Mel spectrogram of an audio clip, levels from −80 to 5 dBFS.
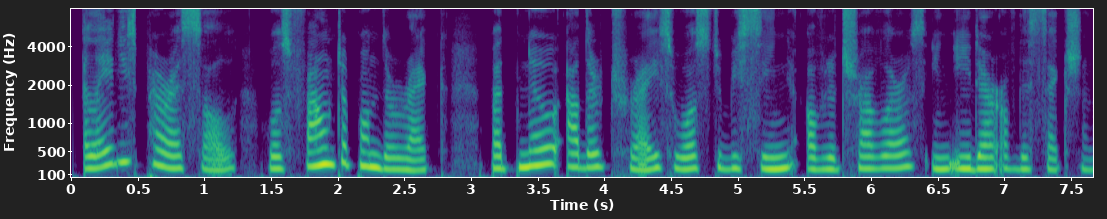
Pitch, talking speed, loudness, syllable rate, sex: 220 Hz, 190 wpm, -16 LUFS, 5.0 syllables/s, female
